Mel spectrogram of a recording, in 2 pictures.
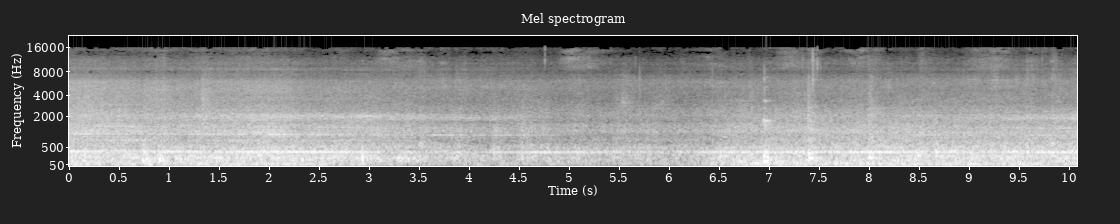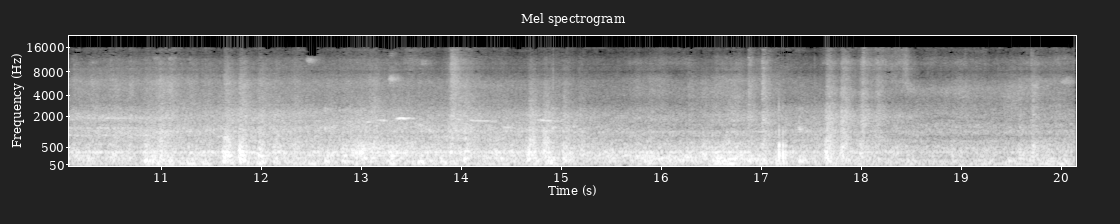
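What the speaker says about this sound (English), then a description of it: "Now we're leaving the London Overground lines and we're on the Chatham main line." A Southeastern train runs on the Chatham main line near Clapham, heard from on board as a steady rumble with clickety-clack of wheels over rail joints. The noise swells and grows rougher partway through.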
